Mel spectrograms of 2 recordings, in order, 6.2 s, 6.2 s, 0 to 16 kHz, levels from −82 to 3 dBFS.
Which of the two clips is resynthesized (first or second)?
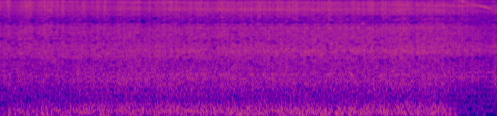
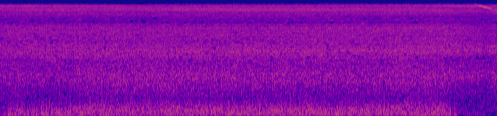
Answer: first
